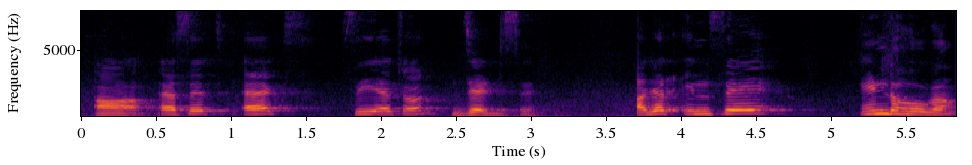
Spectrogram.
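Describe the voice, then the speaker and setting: A man teaches English grammar in a high-pitched voice. He spells endings out letter by letter and slows down on them. He keeps asking the class questions and answering them himself. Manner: spells out letters slowly, stresses pronunciation. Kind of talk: classroom lecture.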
